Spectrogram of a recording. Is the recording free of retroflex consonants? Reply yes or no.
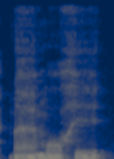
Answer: no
